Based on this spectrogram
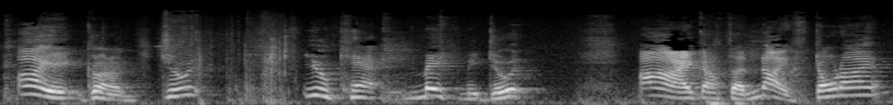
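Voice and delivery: loud, high-pitched refusal; defiant serving girl. Acted. Maid defying the rat with a knife, loud high defiance. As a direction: dig in like a stubborn simple girl.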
